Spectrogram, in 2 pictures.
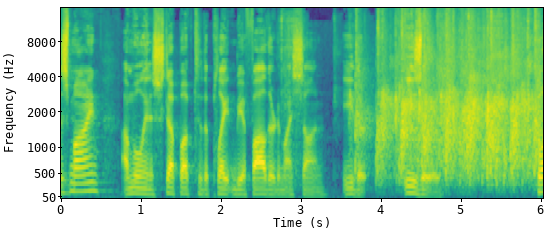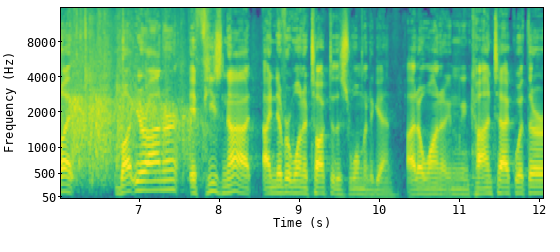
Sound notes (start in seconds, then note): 1.6 audience applauds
